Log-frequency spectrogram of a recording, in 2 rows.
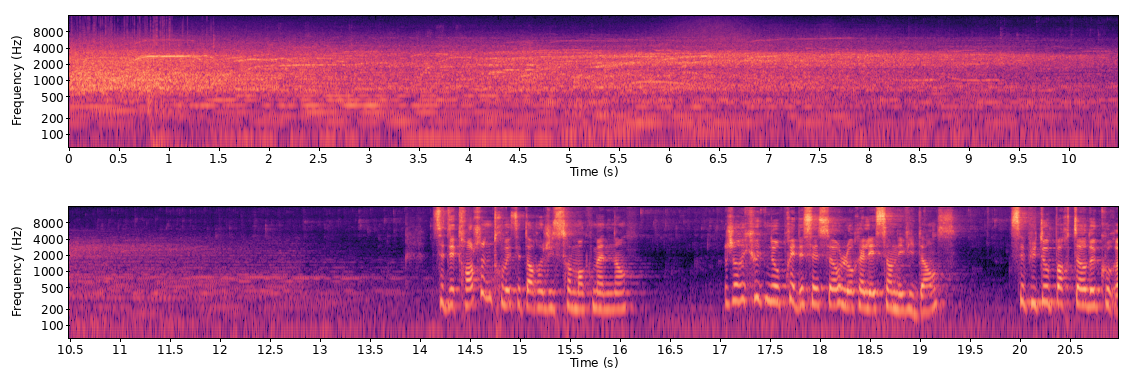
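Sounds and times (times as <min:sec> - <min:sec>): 
large crowd applauding: 0:00.0 - 0:11.8
speech: 0:14.2 - 0:16.2, 0:17.0 - 0:20.9.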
